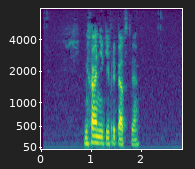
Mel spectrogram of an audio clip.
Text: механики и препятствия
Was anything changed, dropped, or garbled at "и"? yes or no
no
